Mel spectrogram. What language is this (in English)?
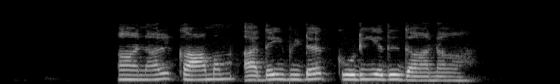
Tamil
